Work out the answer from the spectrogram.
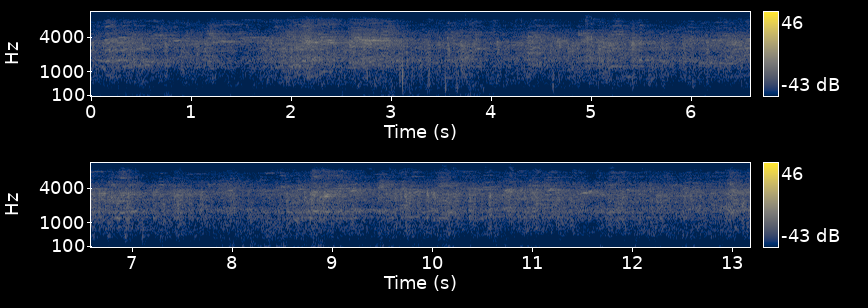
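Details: A flock of hundreds of common grackles, foraging at treetop level and then descending to pools of water, makes a dense, unbroken din of squeaky, creaking and rasping chatter, with no single voice standing out.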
